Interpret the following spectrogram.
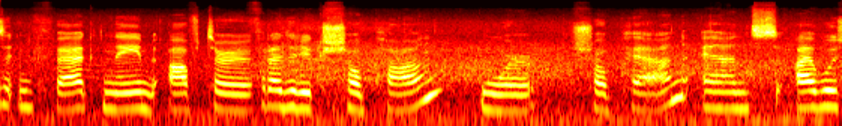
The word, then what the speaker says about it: Chopin: how I learned that it's not Frederick Chopin it's Frederick chopan now I am in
